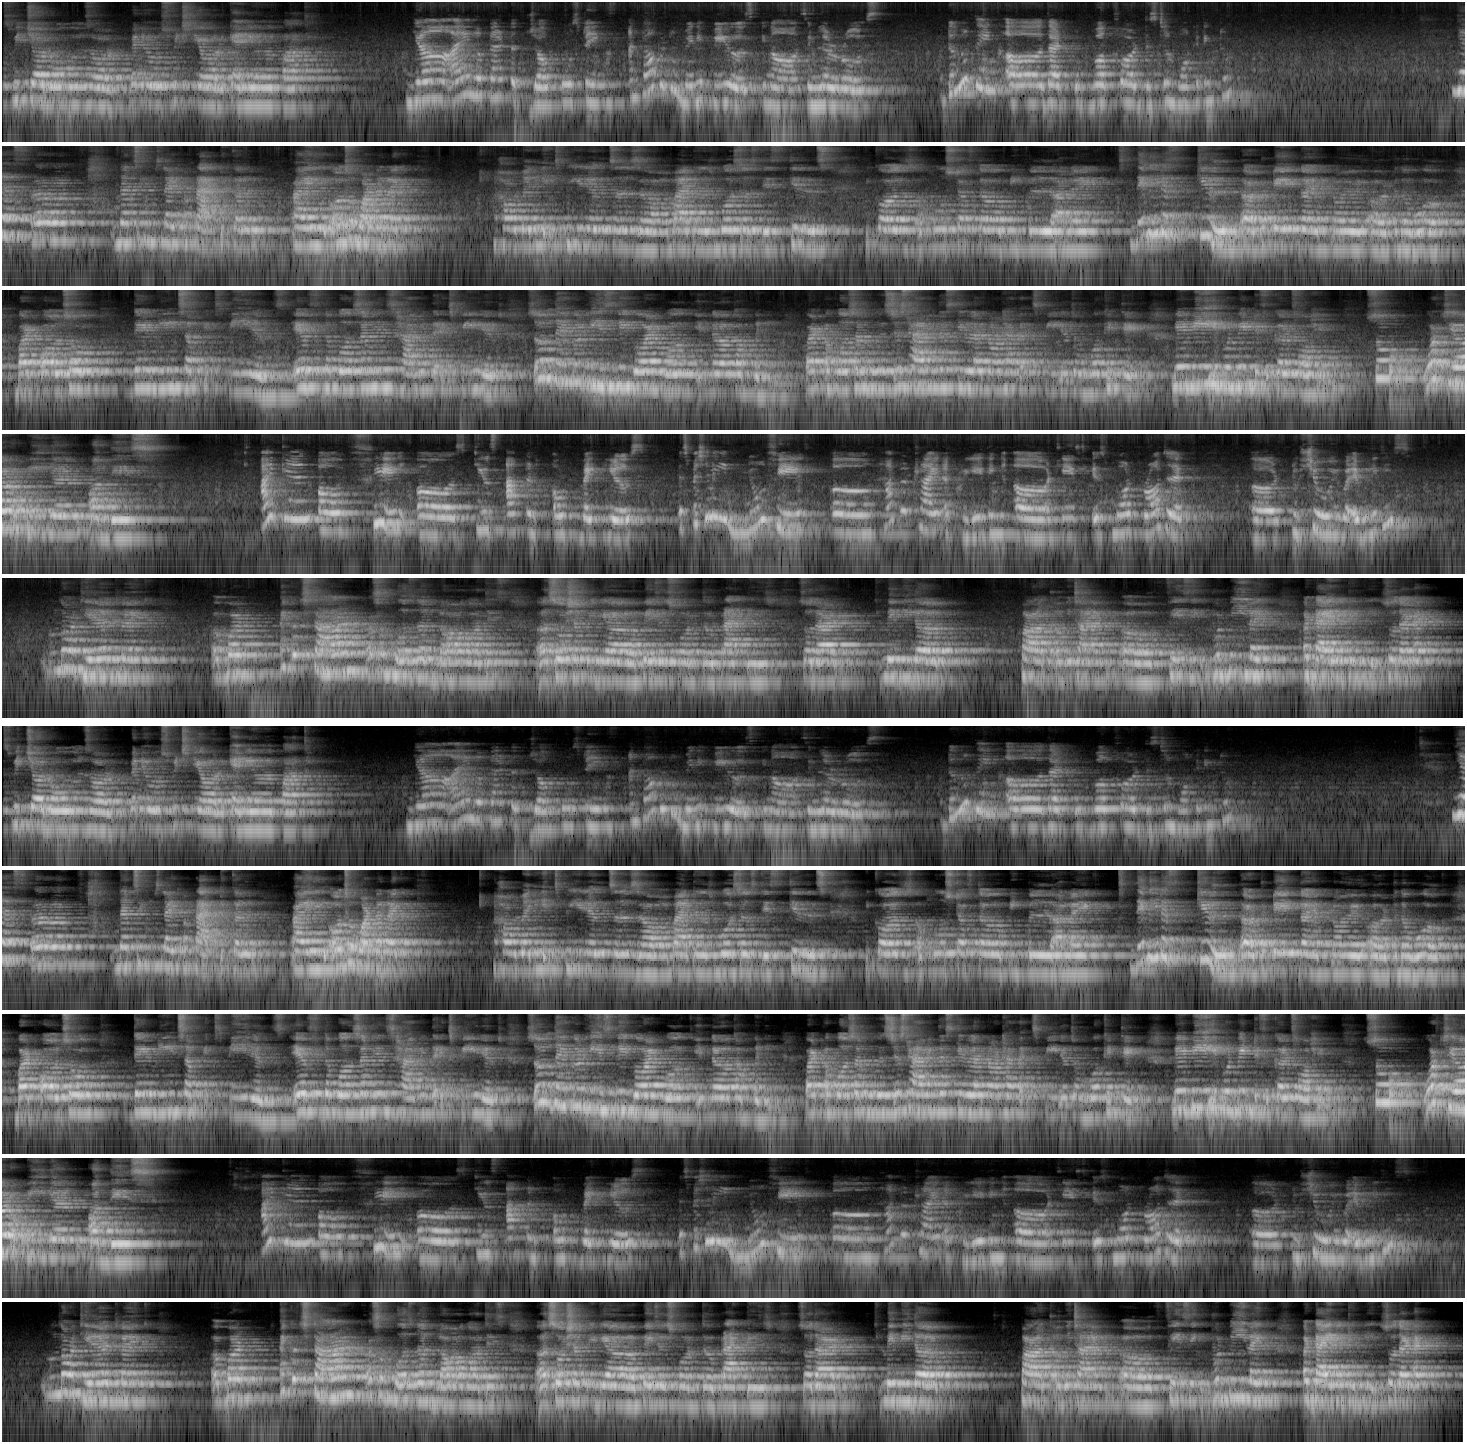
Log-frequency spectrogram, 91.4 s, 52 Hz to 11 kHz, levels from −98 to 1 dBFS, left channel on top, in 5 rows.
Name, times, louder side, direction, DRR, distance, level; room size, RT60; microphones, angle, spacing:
voice 1, 0.1-3.7 18.1-21.5 21.9-23.3 24.4-28.8 29.2-31.9 32.4-33.0 33.2-37.7 38.1-39.0 39.4-46.2 46.6-53.3 53.6-54.1 54.3-56.7 73.6-74.9 75.8-76.3 76.6-82.7 83.1-83.7 84.1-84.9 85.9-90.9, right 1 dB, 35° right, -3 dB, 1.1 m, -27 dB
voice 2, 5.0-10.8 11.8-15.4 58.1-59.2 59.5-62.8 63.3-64.9 65.2-69.6 70.5-72.3, left 4 dB, 60° left, 10 dB, 0.6 m, -30 dB
15.0 x 10.5 x 2.6 m, 1.5 s
head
